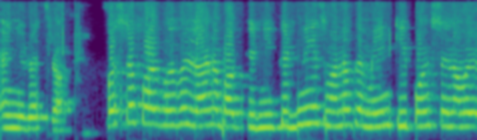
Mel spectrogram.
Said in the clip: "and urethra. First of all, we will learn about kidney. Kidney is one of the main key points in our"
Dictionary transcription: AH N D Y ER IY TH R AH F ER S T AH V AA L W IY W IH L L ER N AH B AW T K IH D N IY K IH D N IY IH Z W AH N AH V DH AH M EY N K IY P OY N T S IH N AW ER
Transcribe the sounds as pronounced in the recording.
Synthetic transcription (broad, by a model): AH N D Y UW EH S R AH F ER S T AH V AA L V IY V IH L L ER N AH B AW T K IH D N IY K IH D N IY IH Z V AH N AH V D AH M EY N K IY P OY N T S IH N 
